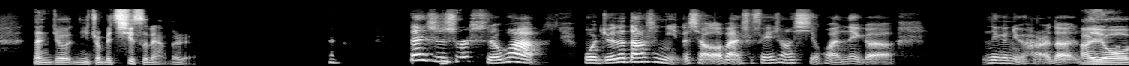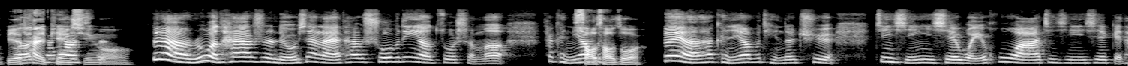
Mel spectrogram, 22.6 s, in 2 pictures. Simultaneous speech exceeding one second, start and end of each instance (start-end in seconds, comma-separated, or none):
10.8-12.6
